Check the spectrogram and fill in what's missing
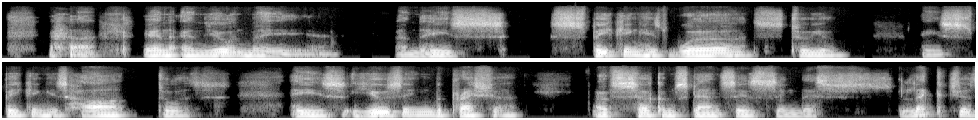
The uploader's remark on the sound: Malaysia Meets (Zoom)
